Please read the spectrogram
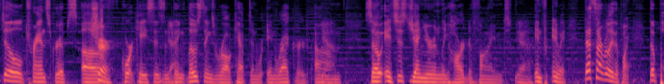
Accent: Ireland; the filthy Irish Catholic, I can say that because I am Irish.

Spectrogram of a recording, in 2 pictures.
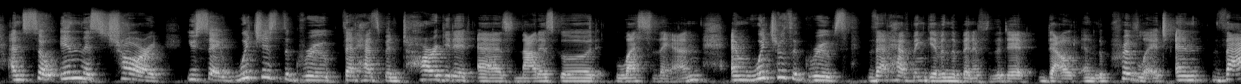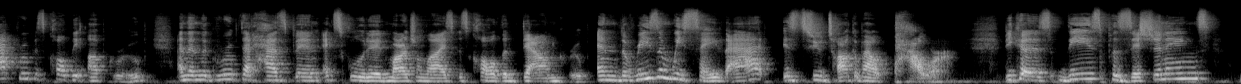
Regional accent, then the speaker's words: United States; born there; first language English; So I have, you know, I'm English first language, US born.

